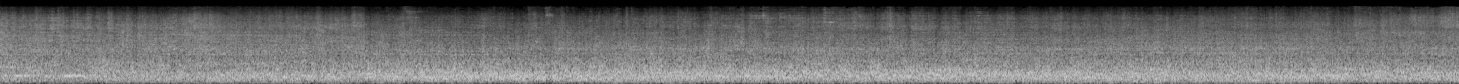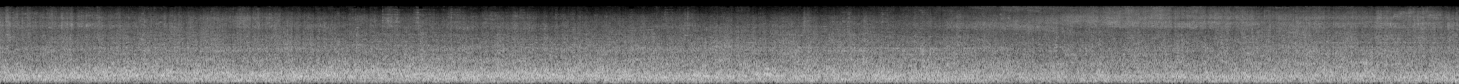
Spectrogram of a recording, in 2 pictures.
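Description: Freight cars rolling past at close range: tank cars, covered hoppers and boxcars, their steel wheels giving a steady, loud rumble and clatter on the rails.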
